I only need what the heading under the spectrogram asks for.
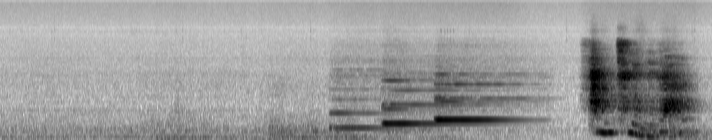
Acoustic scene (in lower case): elevator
